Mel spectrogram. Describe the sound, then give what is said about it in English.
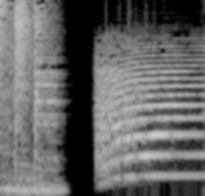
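A sci-fi time machine sound effect played on the WCGO radio show Your Talk: a loud, rumbling burst cuts off into a brief silence, then a bright, buzzy synthesized tone swoops upward and holds steady before ending abruptly. “That sound you hear is my time machine letting me know it's time to return to our own world.”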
